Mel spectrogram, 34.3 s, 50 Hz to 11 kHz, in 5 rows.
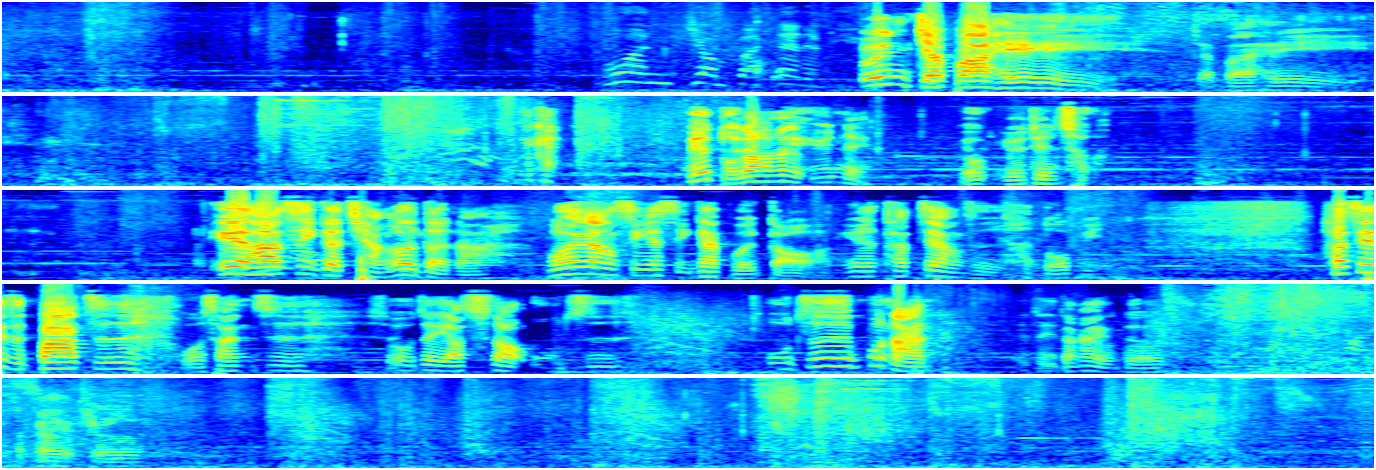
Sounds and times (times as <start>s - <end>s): Music: 0.0s - 34.3s.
